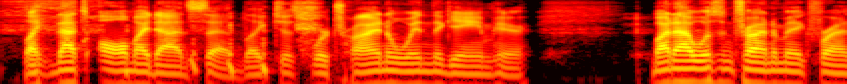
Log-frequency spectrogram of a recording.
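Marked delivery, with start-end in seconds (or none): none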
